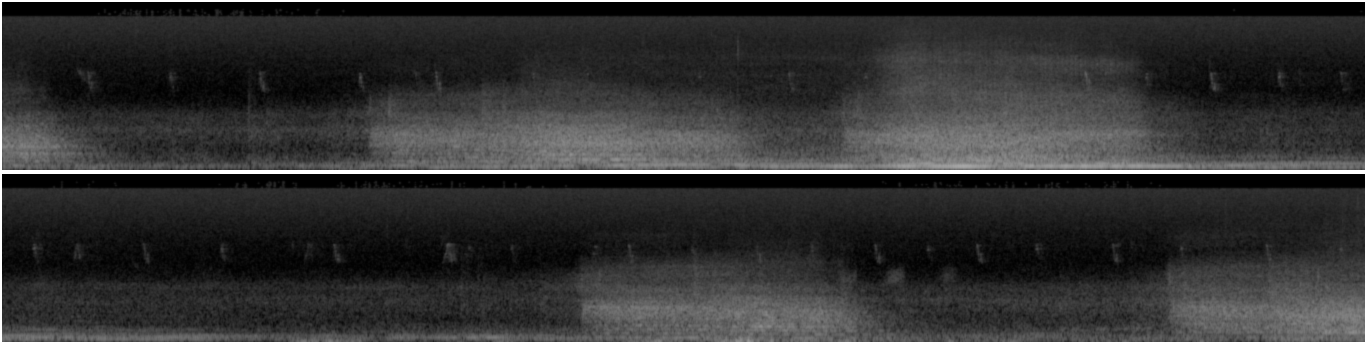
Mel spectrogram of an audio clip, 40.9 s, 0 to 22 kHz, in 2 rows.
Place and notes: Manistee River Channel (Maple St.), Manistee, MI - Underneath the Maple Street Bridge
Vehicles pass overhead on a Tuesday afternoon, a few steps off the River Walk. Stereo mic (Audio-Technica, AT-822), recorded via Sony MD (MZ-NF810, pre-amp) and Tascam DR-60DmkII.
MI, USA, 22 March 2016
